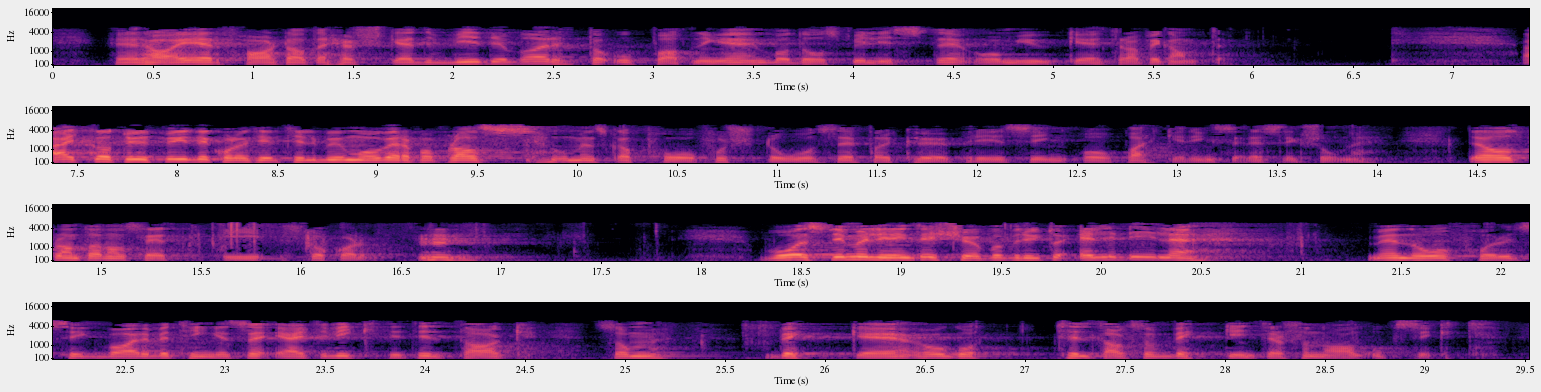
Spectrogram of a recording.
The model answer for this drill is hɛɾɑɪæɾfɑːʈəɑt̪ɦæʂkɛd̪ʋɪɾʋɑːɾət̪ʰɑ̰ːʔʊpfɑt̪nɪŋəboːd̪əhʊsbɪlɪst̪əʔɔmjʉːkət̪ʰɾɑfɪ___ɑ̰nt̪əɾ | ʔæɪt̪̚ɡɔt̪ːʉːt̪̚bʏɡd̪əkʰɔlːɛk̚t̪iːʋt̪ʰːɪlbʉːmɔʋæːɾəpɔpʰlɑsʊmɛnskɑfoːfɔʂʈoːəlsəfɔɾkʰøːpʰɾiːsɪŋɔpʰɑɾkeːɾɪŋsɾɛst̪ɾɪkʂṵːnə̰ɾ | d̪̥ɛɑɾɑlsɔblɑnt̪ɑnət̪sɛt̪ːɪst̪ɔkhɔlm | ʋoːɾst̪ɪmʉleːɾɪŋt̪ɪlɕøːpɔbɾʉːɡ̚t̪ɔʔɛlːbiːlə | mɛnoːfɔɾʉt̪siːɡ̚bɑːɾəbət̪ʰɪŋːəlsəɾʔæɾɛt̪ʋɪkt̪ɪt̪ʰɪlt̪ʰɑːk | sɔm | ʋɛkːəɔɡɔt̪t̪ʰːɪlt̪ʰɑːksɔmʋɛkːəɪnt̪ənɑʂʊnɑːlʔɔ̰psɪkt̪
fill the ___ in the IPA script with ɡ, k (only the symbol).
k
